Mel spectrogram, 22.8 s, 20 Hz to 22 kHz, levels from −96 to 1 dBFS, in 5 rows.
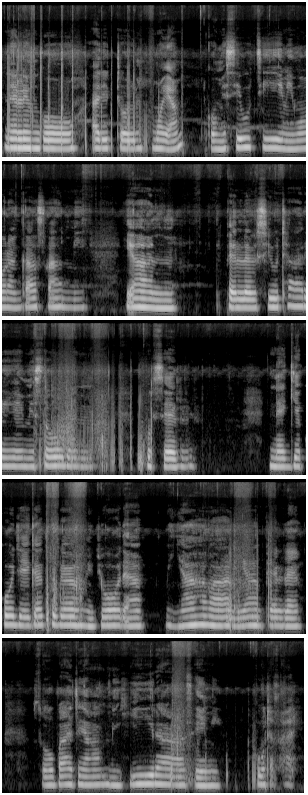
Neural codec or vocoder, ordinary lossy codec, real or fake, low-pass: none; none; real; none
